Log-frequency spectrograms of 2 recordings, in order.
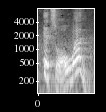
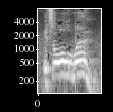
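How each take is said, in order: First: It is said in a mocking, sarcastic tone. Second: It is said in a plain, sincere tone. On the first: The speaker is mocking the idea. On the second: The speaker means it seriously.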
